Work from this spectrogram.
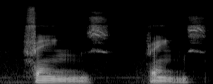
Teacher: And the S is making a zebra sound, Z, but it's soft.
